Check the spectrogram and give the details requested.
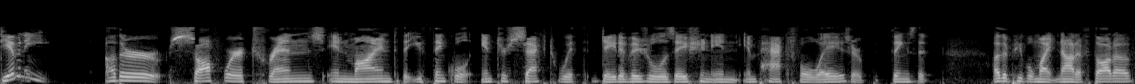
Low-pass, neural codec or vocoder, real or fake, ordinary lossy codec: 7.2 kHz; none; real; MP3, 24 kbps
